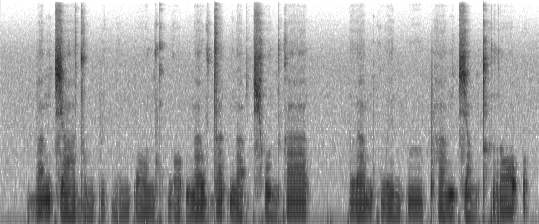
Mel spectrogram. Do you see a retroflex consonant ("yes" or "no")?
no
